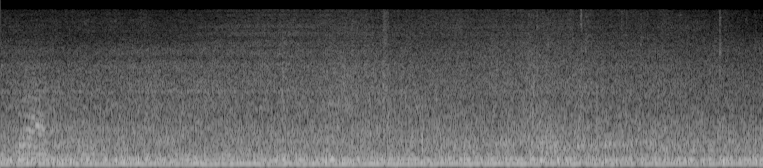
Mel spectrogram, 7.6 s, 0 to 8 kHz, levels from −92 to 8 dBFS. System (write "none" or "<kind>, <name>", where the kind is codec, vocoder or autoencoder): vocoder, Vocos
